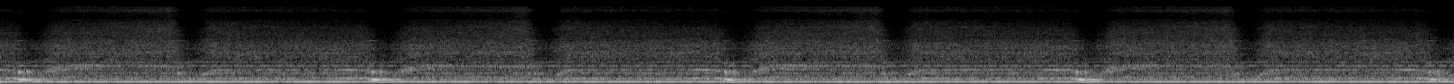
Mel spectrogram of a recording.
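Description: A printer head whirs back and forth across the carriage at a regular pace.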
